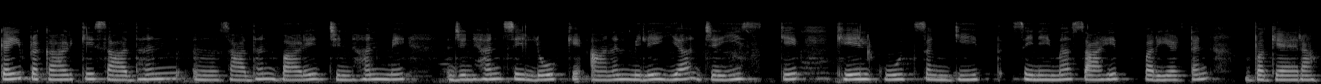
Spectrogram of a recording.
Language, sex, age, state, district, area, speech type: Hindi, female, 18-30, Madhya Pradesh, Chhindwara, urban, spontaneous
